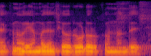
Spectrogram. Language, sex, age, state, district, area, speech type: Tamil, male, 30-45, Tamil Nadu, Tiruchirappalli, rural, spontaneous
